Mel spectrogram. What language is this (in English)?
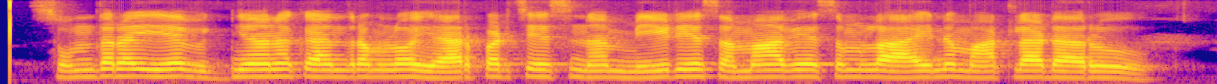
Telugu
